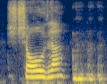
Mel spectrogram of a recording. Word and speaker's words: shoulder: Shoulder. Shoulder. Shoulder. Good. Make sure with that at the end, it sounds like an R.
